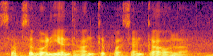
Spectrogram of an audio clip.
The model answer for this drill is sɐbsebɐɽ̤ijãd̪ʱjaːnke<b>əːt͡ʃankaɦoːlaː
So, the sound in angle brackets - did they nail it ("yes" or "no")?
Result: no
